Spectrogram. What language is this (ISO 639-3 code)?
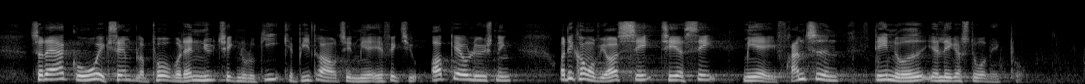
dan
